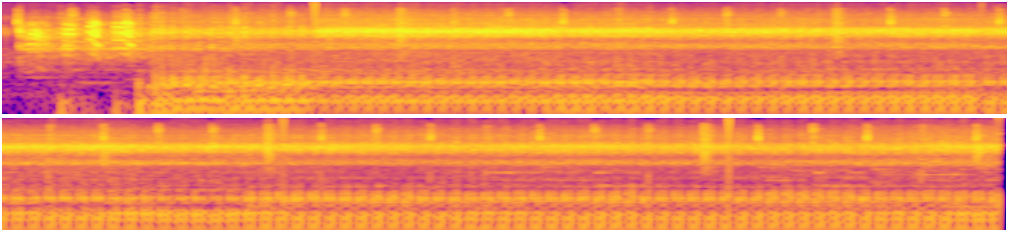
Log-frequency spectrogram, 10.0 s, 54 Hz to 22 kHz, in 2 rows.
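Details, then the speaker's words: Yamaha MT-07 (FZ-07) at idle just after installing a Ransoto/Anodizing aftermarket exhaust, checked by hand at the headers: deep, even, throbbing idle, sounds much better, no ticking or puffing, no exhaust leaks; normal. "Definitely sounds a lot better. There's no leaks, so we should be good to go."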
